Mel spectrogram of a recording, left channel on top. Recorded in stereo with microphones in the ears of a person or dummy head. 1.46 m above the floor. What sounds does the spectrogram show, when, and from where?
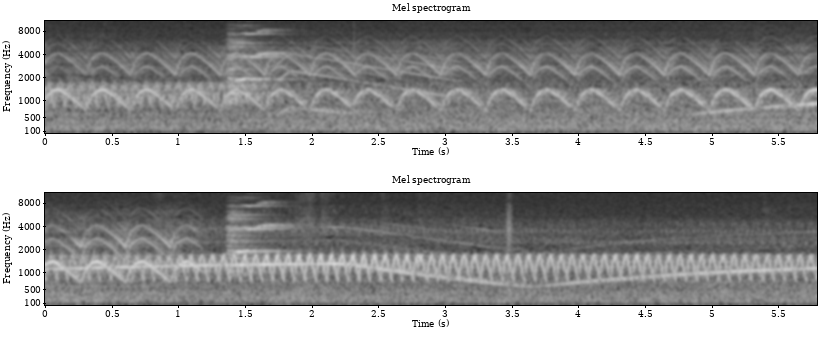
1.4 s a squeak: 10° right (ahead or behind), 1.0 m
